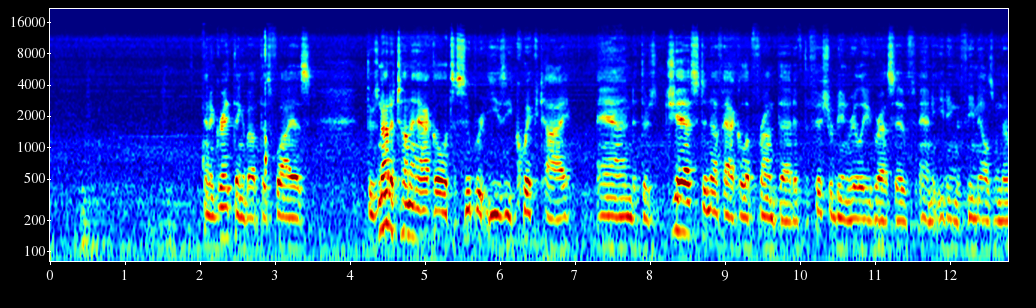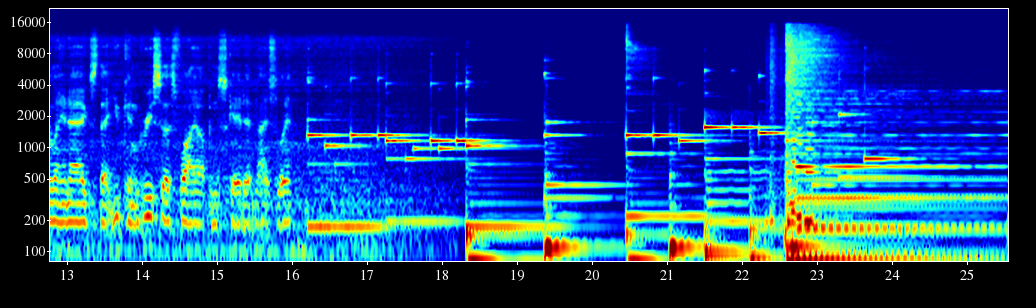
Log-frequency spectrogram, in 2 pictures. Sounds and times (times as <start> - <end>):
Speech: 2.1 - 3.6, 4.2 - 16.1
Music: 16.2 - 25.5.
